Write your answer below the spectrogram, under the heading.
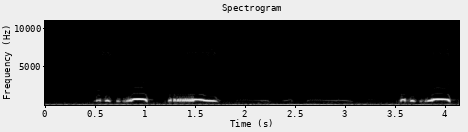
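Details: Spotted dove cooing in the Thai 'lio' style: two short clipped notes, then two long, arched, mellow coos. The phrase starts again after a pause of about two seconds. Low hum in the background.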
